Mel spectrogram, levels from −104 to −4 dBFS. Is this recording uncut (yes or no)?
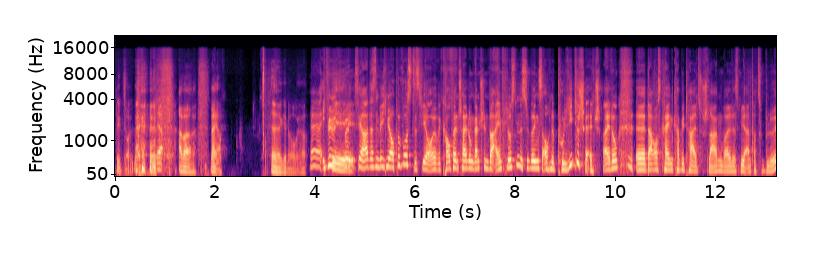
yes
